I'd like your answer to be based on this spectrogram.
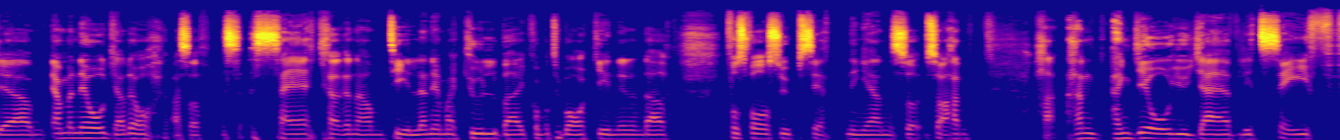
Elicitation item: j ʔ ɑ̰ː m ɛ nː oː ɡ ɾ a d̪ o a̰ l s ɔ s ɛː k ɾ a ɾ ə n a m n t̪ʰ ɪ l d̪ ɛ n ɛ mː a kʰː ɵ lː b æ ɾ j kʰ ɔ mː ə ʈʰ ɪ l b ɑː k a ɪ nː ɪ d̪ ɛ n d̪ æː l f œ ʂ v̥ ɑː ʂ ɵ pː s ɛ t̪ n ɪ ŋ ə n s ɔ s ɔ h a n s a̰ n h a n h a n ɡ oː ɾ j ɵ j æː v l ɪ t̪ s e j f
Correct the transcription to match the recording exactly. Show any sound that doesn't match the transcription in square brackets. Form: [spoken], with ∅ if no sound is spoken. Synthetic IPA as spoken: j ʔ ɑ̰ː m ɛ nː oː ɡ ɾ a d̪ o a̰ l s ɔ s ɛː k ɾ a ɾ ə n a m n t̪ʰ ɪ l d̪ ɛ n ɛ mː a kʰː ɵ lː b æ ɾ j kʰ ɔ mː ə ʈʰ ɪ l b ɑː k a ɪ nː ɪ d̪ ɛ n d̪ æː [ɾ] f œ ʂ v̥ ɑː ʂ ɵ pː s ɛ t̪ n ɪ ŋ ə n s ɔ s ɔ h a n [h] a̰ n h a n h a n ɡ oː ɾ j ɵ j æː v l ɪ t̪ s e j f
